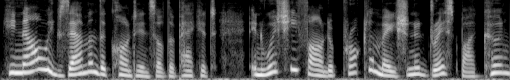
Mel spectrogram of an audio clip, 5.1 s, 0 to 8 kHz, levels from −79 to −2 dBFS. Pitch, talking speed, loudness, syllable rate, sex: 235 Hz, 200 wpm, -16 LUFS, 5.7 syllables/s, female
